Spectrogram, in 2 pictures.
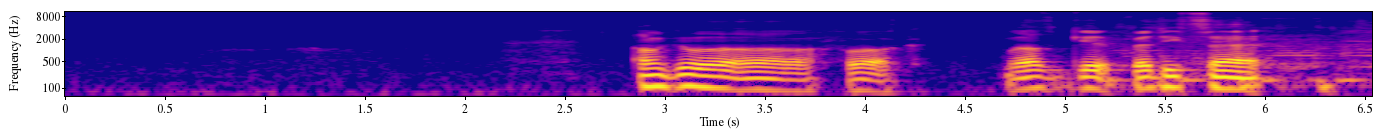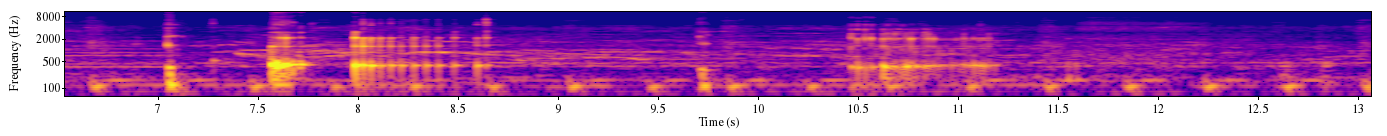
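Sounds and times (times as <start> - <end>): faint background music: 2.8 - 13.0
man belching: 7.0 - 8.7, 10.4 - 11.3.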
